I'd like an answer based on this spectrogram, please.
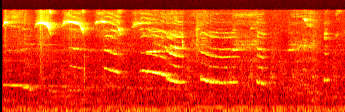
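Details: Puppies at an animal shelter whining in thin, falling tones with several short sliding whimpers, over a steady low hum in the background.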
